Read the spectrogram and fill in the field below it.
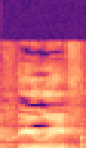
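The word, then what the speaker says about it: Prelief: Um, the Preleaf, I'm going to spell that. It's P R E L I E F. So, it's pre-leaf.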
